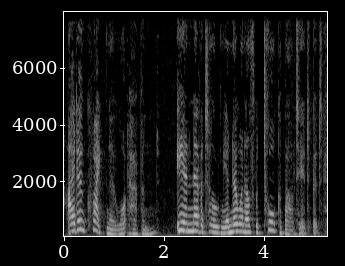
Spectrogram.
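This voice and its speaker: Composed widow, husky and lively-pitched. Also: female voice, normal speed. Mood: troubled. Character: composed widow recounting a troubling past. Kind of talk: naturalistic radio drama acting.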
